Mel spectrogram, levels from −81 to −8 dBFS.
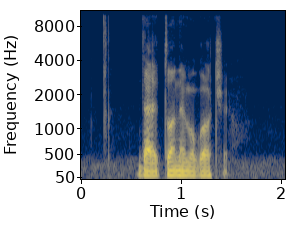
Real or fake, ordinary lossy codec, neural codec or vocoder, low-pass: fake; none; codec, 24 kHz, 6 kbps, HILCodec; 9.9 kHz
